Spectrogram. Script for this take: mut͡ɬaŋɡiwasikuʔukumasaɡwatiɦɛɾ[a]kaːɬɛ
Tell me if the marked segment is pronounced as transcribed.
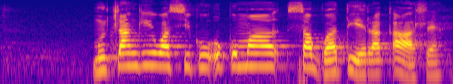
yes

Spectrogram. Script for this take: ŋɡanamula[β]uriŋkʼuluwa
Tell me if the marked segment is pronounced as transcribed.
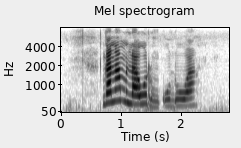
no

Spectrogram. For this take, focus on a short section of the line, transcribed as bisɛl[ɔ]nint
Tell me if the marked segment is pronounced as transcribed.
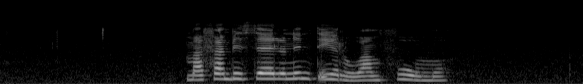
yes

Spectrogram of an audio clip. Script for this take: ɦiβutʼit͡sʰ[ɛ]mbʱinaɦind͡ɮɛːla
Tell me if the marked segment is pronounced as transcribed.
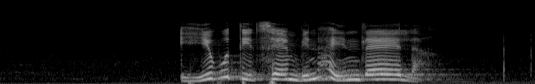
no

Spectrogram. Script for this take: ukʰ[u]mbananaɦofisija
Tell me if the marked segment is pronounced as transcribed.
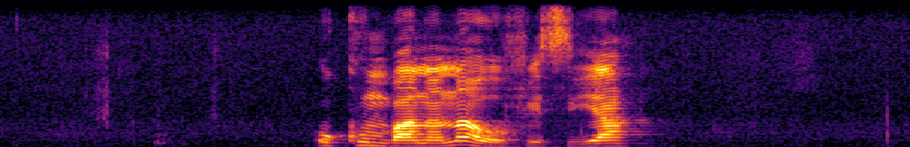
yes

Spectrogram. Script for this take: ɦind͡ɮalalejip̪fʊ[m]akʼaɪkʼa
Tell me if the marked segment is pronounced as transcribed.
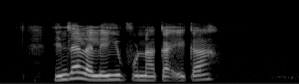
no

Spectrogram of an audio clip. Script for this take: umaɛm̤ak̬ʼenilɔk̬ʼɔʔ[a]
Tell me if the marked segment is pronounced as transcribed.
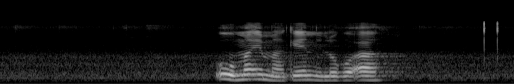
yes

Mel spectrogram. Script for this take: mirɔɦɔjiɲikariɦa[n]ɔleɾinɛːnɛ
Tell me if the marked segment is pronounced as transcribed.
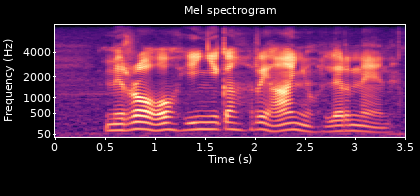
no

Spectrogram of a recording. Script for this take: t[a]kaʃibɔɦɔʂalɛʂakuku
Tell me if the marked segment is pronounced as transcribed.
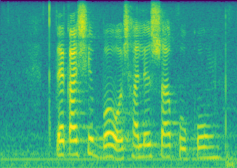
no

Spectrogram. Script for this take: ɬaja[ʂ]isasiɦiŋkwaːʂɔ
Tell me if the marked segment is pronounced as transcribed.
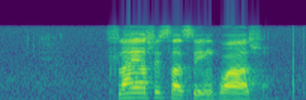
yes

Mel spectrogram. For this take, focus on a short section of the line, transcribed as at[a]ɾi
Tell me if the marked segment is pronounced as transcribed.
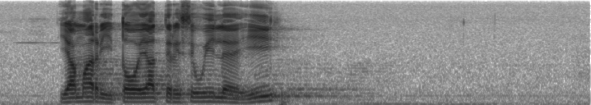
no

